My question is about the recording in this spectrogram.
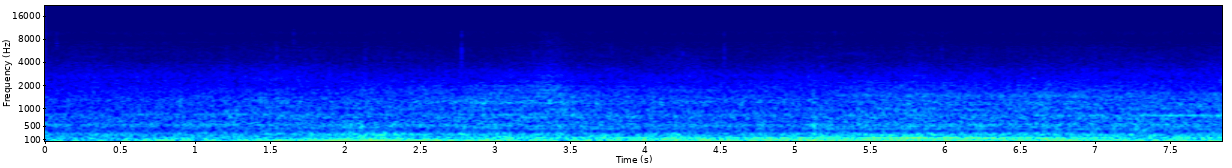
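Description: Boat motor running with the boat under way, a steady low drone over rushing noise that picks up slightly about two seconds in.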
